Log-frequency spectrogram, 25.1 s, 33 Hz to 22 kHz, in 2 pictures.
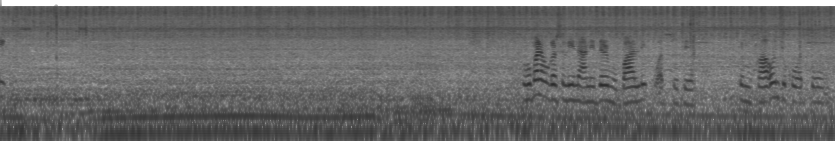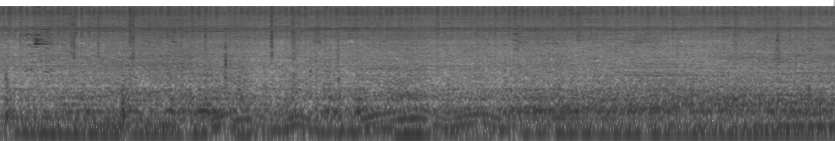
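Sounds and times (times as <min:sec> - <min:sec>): car engine and road noise: 0:00.0 - 0:25.0.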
